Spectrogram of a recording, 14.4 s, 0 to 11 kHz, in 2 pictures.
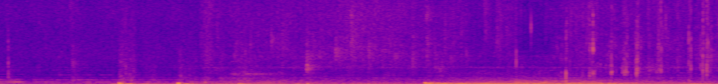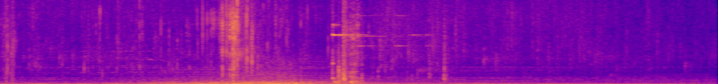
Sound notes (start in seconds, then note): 4.6 dark music; 5.2 flesh tearing; 10.5 metal casing dropping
